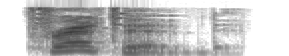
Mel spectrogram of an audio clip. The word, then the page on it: fretted: British English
